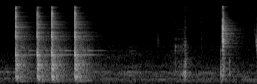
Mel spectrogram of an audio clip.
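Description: Spoon clinks against a glass as a homemade drink concoction is stirred, four quick bright taps in a row, then two more isolated clinks after a pause, close and moderately loud.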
